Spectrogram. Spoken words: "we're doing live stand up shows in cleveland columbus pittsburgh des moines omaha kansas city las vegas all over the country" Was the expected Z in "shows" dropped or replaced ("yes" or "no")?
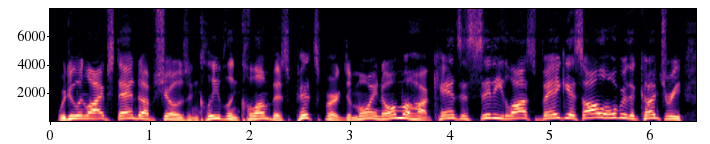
no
